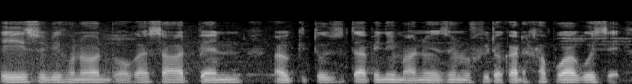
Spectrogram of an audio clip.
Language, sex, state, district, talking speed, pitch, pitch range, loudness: Assamese, male, Assam, Sonitpur, 140 wpm, 110 Hz, 105-110 Hz, -21 LUFS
